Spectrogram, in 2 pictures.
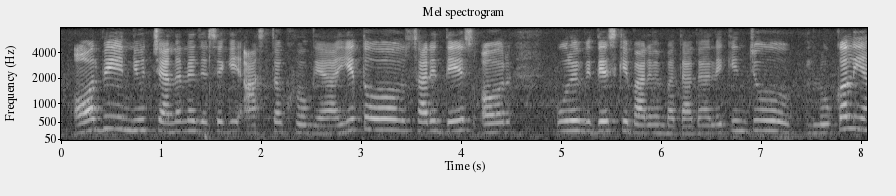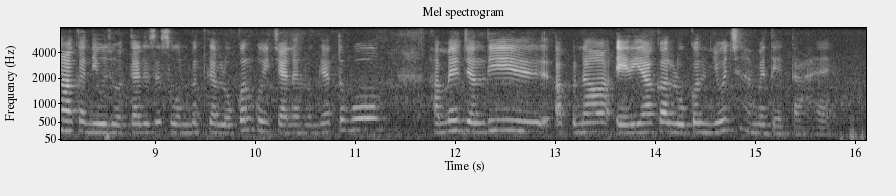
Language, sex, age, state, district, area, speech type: Hindi, female, 30-45, Uttar Pradesh, Sonbhadra, rural, spontaneous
